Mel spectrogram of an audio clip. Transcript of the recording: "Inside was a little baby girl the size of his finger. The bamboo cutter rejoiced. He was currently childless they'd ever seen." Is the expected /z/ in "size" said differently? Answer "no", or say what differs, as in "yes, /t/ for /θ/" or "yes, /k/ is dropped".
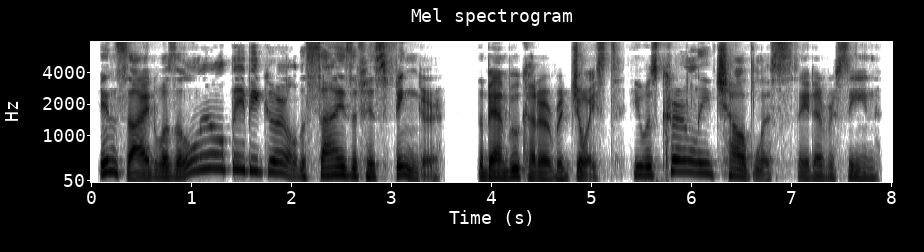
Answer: no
